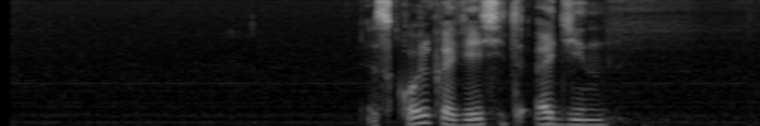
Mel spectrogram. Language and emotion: Russian, neutral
